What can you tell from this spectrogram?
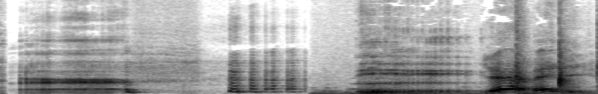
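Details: Woman burping: low, drawn-out voiced belches with a short break between them, some background noise.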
